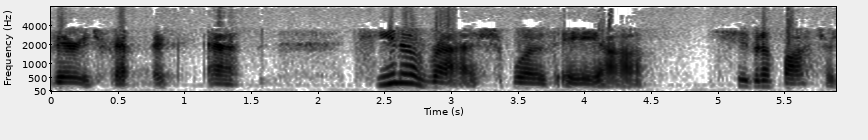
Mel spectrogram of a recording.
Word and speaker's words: Resch: And you write about a great case in the book, in There's Something Under the Bed, and that's the case of Tina Resch.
